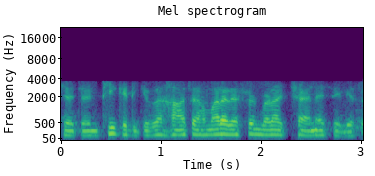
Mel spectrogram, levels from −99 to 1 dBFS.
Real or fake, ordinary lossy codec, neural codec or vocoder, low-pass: real; none; none; 3.6 kHz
